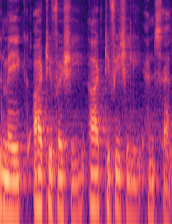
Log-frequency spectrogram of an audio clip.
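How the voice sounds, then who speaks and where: A man speaks with a Pakistani accent. His tone is dark and mellow. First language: Urdu and Punjabi. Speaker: religious speaker. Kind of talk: speech. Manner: formal.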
